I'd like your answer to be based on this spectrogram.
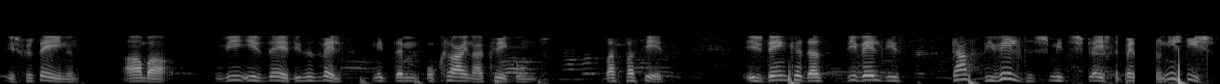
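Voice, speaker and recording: Youngish foreign guy w accent, highish voice, pushy broken speech, keeps repeating himself, tinny phone audio. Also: measured pace. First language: not German. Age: young adult. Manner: broken German, insistent, repetitive. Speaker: phone scam caller. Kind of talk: argumentative phone conversation. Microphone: telephone. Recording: tinny, narrow-band phone line.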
